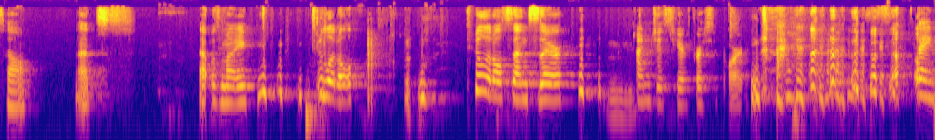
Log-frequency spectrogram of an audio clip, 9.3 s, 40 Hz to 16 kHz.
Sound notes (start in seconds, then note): 4.0 chuckles; 7.6 both chuckling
